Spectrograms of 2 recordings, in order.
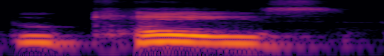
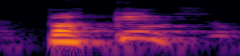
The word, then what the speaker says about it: Bucket: if he botched he bouquet's pronunciation. I would have ripped Eddie a new one if he botched it. It's like scene bucket and high snuff says it's bouquet.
